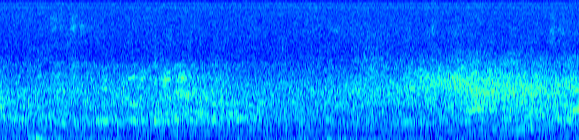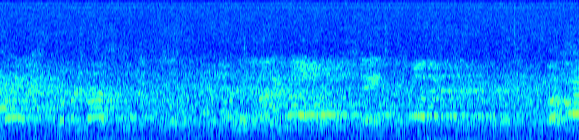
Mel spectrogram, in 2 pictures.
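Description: A crowd murmurs and chatters in a large open-air stadium.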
